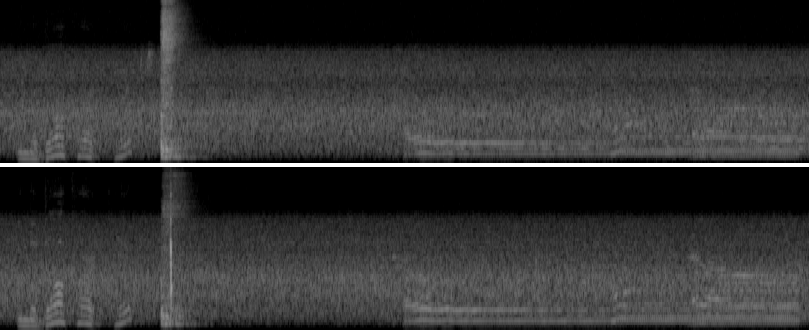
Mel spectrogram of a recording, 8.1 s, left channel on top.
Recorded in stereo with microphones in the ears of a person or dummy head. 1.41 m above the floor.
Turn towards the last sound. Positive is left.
turn(degrees=-30)  # may be behind; listen again after turning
